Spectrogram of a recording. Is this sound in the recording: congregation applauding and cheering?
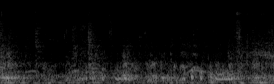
no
